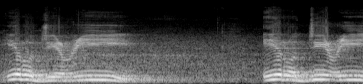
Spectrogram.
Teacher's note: را ساکن سے پہلے عارضی زیر ہو تو را کو موٹا پڑھا جاتا ہے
